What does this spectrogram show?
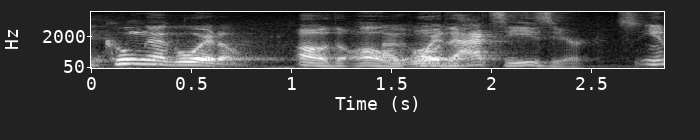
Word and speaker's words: Kun Agüero: okay how do you say Kuna just say kun agüero oh boy that's easier you know what's easier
